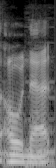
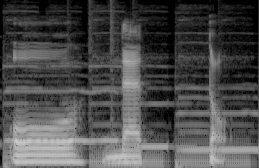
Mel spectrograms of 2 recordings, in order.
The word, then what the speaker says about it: Onett: kidding it is pronounced onet I did check the Japanese pronunciation and in Japanese when you go to this first town they pronounce it onetto onetto so oh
